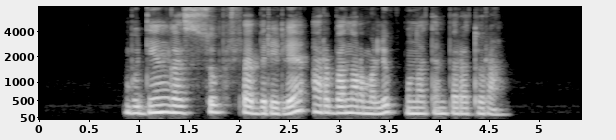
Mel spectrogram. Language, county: Lithuanian, Klaipėda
